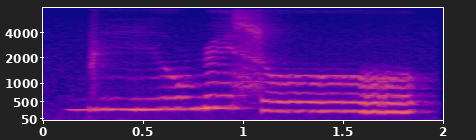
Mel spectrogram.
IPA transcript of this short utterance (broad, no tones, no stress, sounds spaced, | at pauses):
b iː w ɳ e s oː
